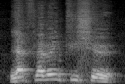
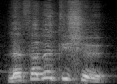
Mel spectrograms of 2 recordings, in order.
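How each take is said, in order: First: "La Flammenküche" said slowly and clearly as one word; correct pronunciation. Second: Says "La fameuse Küche" instead of Flammenküche; wrong word, blurred together. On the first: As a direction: carefully pronounce "La Flammenküche". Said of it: "Hubert l'a bien dit". (« La Flammenküche » bien articulé, lentement) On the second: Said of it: "vous m'avez dit fameux Küche". (dit « La fameuse Küche » au lieu de Flammenküche) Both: Acted.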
